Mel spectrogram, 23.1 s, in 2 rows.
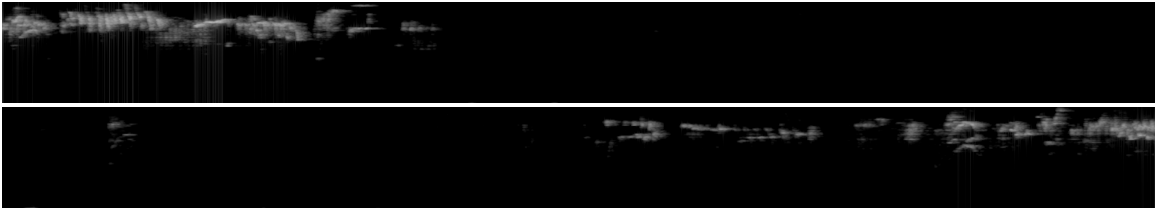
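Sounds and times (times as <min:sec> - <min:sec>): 
crested canary singing: 0:00.0 - 0:04.4, 0:12.6 - 0:12.9, 0:16.8 - 0:23.0.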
